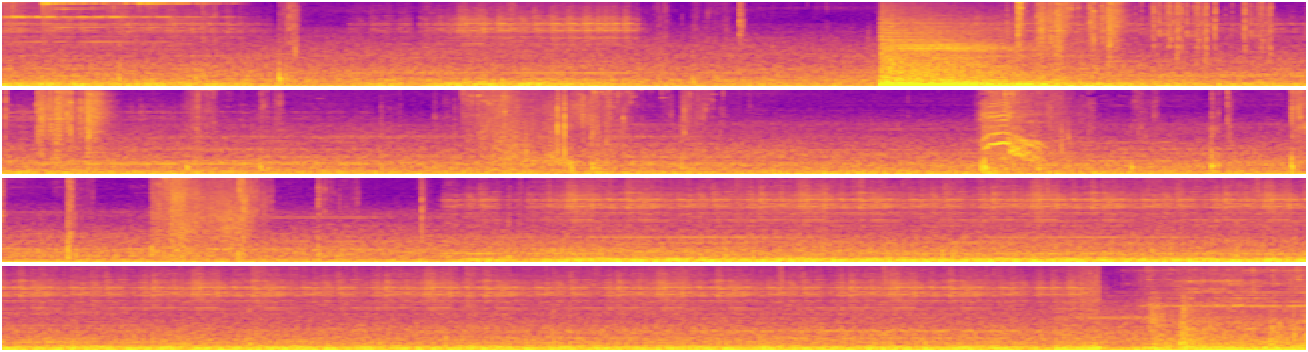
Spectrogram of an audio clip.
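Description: Footsteps run on stone.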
